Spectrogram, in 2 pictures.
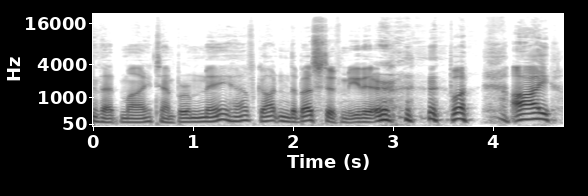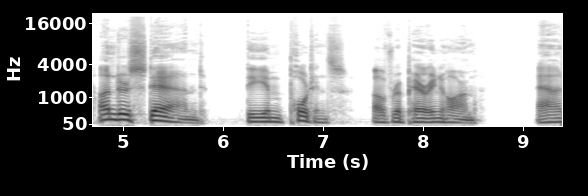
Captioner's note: chuckle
